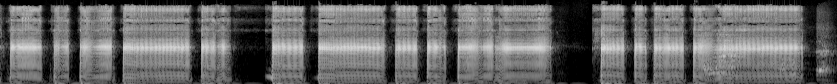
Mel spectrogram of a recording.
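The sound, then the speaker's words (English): A mallard duck call made by Acme Duck Call, a company from England, is blown, producing loud, raspy quacks in three quick rhythmic runs separated by brief pauses, with no talking. “And that is my duck call.”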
